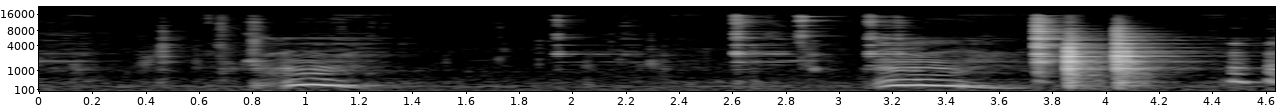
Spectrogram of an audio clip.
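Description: Knives and forks clinking and scraping on ceramic dinner plates as meat is cut, with the sharpest clinks near the end. Twice a short hummed voice sound rises and falls in between.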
